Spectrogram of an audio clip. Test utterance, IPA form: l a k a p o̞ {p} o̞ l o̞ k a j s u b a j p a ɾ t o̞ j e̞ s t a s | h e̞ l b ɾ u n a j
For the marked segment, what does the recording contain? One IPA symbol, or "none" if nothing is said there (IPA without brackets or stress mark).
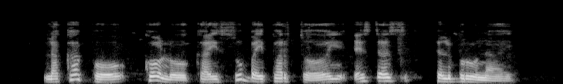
k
